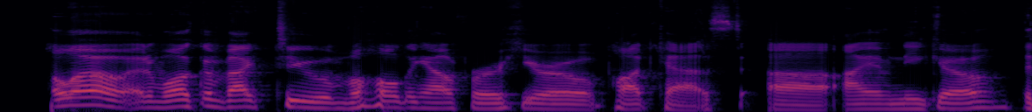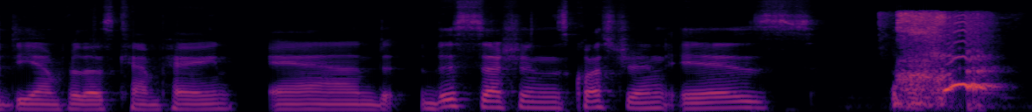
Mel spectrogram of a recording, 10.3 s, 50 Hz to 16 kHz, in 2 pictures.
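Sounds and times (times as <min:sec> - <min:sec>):
speech: 0:00.2 - 0:10.2
sneeze: 0:09.6 - 0:10.3.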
